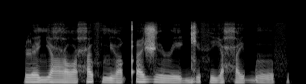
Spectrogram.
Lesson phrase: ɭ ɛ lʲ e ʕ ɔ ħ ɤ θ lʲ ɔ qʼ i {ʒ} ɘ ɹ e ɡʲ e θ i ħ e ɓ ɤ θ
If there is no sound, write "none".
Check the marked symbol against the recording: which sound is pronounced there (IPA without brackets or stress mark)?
ʒ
